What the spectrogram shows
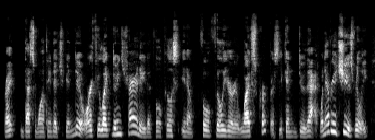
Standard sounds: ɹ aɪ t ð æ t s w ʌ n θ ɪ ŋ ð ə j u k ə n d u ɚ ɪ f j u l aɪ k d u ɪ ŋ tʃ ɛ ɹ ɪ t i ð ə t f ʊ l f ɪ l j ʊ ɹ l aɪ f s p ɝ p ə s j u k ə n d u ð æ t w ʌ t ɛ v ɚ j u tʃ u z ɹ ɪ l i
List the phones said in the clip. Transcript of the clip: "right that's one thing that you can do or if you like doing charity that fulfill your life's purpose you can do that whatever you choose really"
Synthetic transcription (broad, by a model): ɹ aɪ t ð æ t s w ʌ n θ ɪ ŋ ð ə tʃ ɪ k ə n d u ɚ ɪ f j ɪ l aɪ k d u ɪ ŋ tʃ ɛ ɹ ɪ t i ð ə t f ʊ l f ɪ l j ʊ ɹ l aɪ f s p ɝ p ə s j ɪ k ə n d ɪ ð æ t w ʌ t ɛ v ɚ j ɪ tʃ u z ɹ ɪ l i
